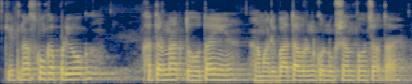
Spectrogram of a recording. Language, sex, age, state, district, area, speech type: Hindi, male, 30-45, Bihar, Samastipur, urban, spontaneous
